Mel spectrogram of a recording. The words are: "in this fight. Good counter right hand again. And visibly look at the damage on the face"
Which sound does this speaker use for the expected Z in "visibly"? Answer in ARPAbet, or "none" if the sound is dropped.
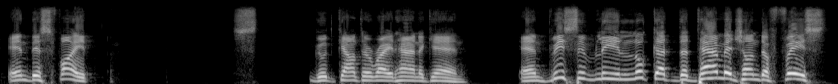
S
